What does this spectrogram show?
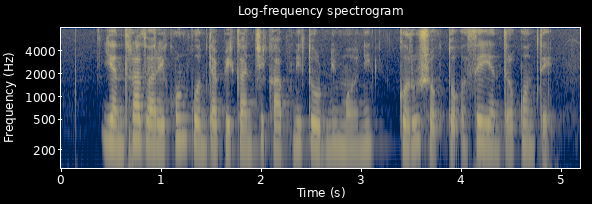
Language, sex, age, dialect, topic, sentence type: Marathi, female, 25-30, Northern Konkan, agriculture, question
